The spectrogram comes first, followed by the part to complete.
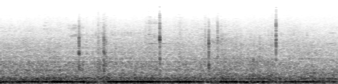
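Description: Shopping cart being pushed along a grocery store aisle: a steady low rolling hum with a few brief breaks, and scattered clicks and rattles.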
